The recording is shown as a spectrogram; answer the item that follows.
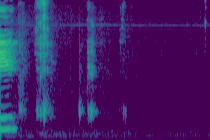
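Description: Duct tape being wrapped and pressed around aquarium tubing on a PVC elbow: a few faint, short crackles in the first second and a half.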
